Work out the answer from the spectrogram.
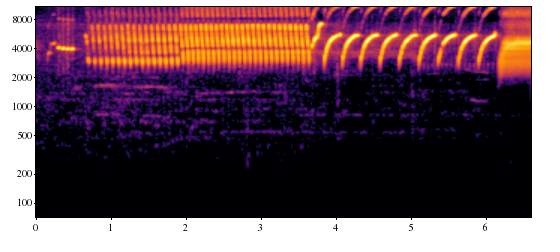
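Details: Canary song meant for tutoring canaries that have gone quiet: a long, very fast buzzy trill, then a series of arched, bouncy whistled notes, and a brief harsh ending.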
